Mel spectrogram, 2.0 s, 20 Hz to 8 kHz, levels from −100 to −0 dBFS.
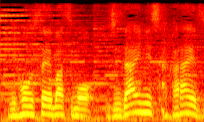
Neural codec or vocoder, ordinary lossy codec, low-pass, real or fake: none; AAC, 48 kbps; 7.2 kHz; real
